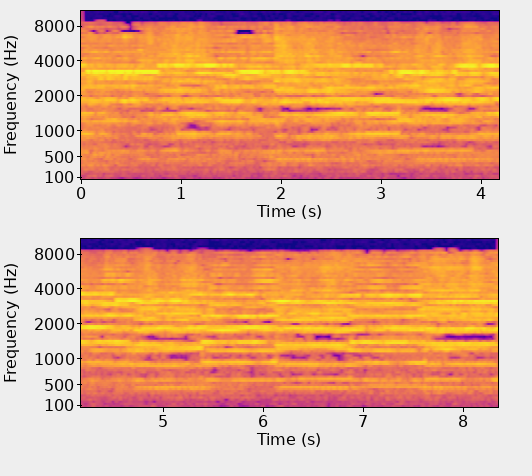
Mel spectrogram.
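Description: Sirens of several fire engines sounding together: steady tones that step back and forth between two pitches, overlapping one another.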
